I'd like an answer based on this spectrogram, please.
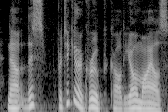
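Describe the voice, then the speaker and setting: Medium-pitched male voice in a relaxed, warm tone, at a fairly slow pace with ordinary pitch variation. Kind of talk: radio DJ patter between jazz tracks, back-announcing songs and introducing the next. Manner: plain, matter-of-fact announcer delivery that reads out artist and album names.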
